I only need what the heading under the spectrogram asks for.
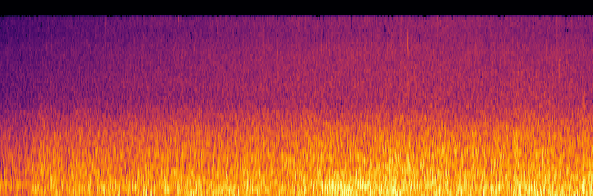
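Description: Heavy rain pours down steadily onto a trench, running down the trench slopes, in a dense, continuous, loud hiss of pattering drops with a deep rumbling undertone and no voices.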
